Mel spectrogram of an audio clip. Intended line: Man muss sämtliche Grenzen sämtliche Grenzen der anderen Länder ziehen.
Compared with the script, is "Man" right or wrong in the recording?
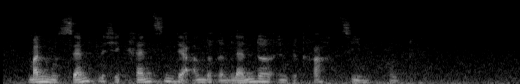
right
